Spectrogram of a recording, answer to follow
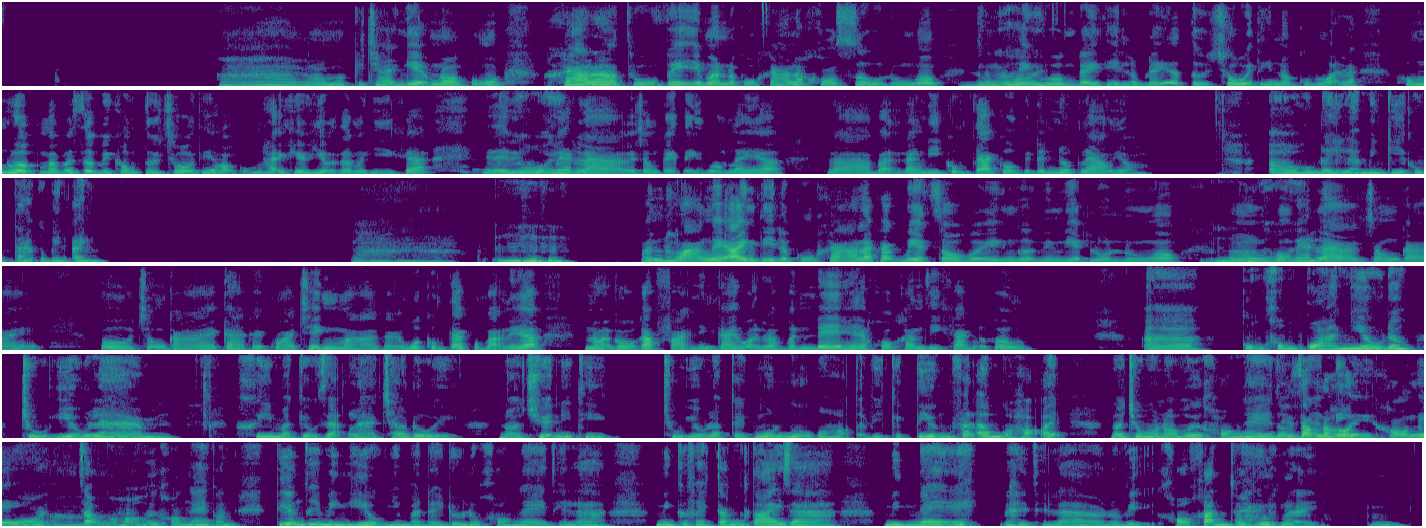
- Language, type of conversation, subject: Vietnamese, podcast, Bạn đã bao giờ cảm thấy khó xử khi đứng giữa hai nền văn hóa chưa?
- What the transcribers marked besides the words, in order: tapping; static; other background noise; chuckle; distorted speech; laughing while speaking: "Đấy"; chuckle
